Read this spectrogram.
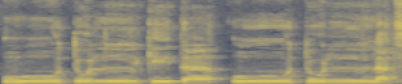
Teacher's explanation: أوتل، شوف تل كتابة، تل كتابة، اللام قمرية من الكتاب لأنه كاف متحرك بعدها، والكاف من أحرف القمرية، أبغي حجك وخف عقيمه. ولما تكون اللام قمرية يجب أن يجري فيها صوت فترة زمنية بسيطة.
